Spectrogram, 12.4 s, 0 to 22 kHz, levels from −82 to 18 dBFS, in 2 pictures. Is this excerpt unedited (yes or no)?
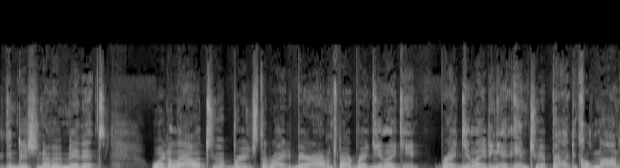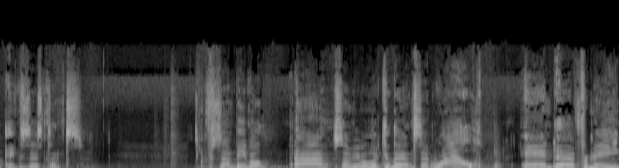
no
